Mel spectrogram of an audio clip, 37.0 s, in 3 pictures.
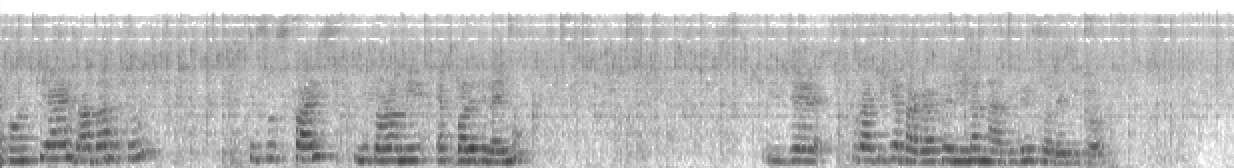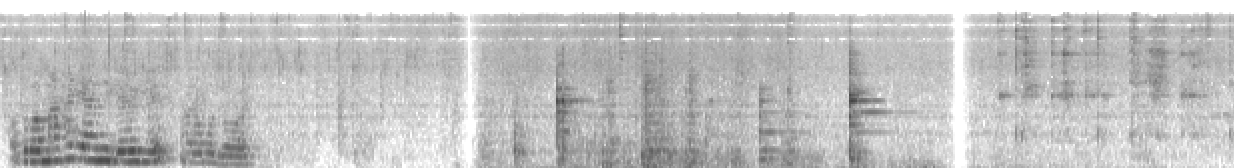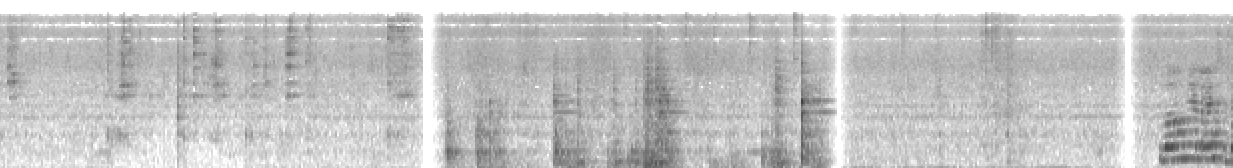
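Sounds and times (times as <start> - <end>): onions sizzling in oil: 0.0 - 37.0
spoon scraping a metal pot: 17.2 - 21.4, 22.3 - 25.0, 25.7 - 27.9.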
